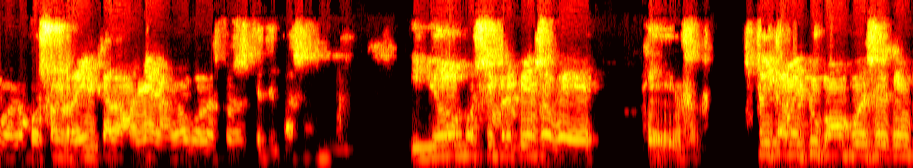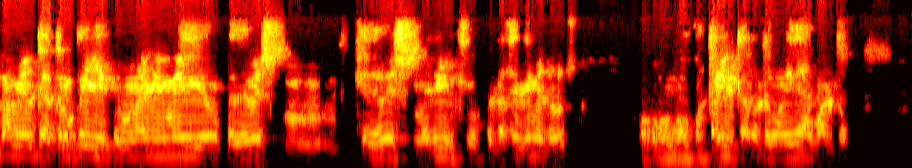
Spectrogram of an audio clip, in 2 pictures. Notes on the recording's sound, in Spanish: Y lo cuenta desde su cocina, porque este Podcast está grabado en pleno confinamiento por el Covid-19. Y por eso la calidad del sonido no es la más adecuada para un Podcast, pero así es como había que seguir dando pasos adelante.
